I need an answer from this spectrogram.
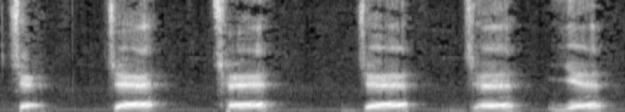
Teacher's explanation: ये सब तालु से निकल रहा है आवाज, तो इनका उच्चारण स्थान तालु होगा।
